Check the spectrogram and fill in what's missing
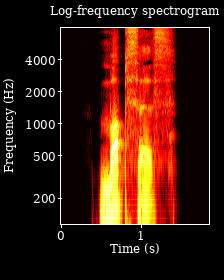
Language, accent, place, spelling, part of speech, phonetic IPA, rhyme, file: German, Germany, Berlin, Mopses, noun, [ˈmɔpsəs], -ɔpsəs, De-Mopses.ogg
- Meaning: genitive singular of Mops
